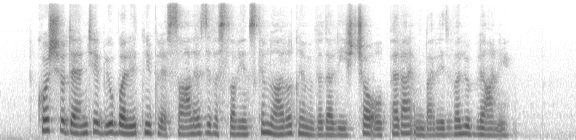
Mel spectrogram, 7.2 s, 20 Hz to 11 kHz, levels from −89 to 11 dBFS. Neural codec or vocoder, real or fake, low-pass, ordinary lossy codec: codec, 16 kHz in and 24 kHz out, 0.6 kbps, FocalCodec, streaming, 2048 codes; fake; 9.9 kHz; none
